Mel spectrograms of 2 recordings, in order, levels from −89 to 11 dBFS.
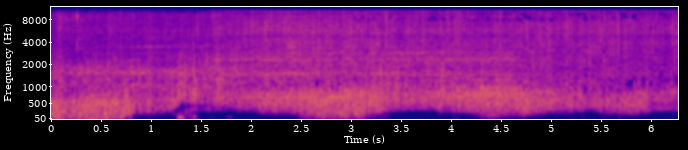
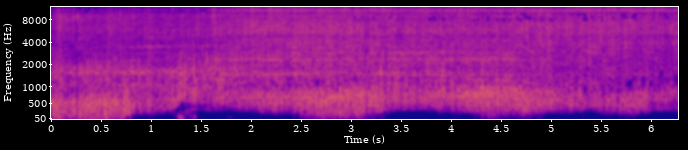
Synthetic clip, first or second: first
